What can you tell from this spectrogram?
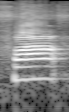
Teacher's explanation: फा ये भी दव्योष्ट, स्पर्श, आघोष और महाप्राण है।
